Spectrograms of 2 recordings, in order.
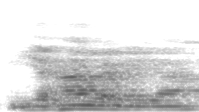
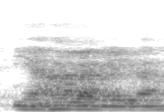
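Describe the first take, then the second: No difference in how they are said.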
